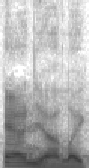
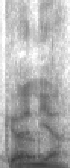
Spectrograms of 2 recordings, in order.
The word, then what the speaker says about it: Anya: It's Anya, Anya. Like Tanya without the T.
